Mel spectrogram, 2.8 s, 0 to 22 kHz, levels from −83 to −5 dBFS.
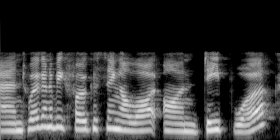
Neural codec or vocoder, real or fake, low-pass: none; real; 5.4 kHz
